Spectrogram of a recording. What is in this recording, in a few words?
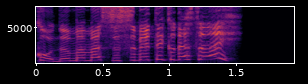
ATTACK JP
